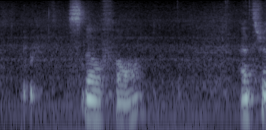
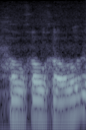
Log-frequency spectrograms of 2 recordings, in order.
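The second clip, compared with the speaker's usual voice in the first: normal talking voice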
